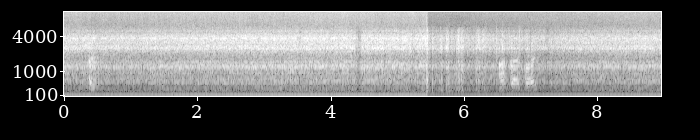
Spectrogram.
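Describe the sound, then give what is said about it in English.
A steady, droning engine idles with a constant hum just after touchdown at Tranquility Base, then its tone abruptly drops about halfway through as the engine is stopped. Brief radio-style voices come in over it. “Okay, engine stop.”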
